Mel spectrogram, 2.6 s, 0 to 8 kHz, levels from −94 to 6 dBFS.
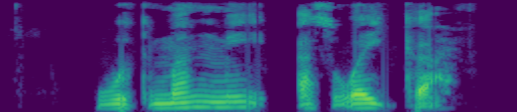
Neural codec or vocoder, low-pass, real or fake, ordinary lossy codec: none; 7.2 kHz; real; Opus, 64 kbps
